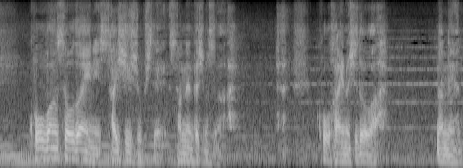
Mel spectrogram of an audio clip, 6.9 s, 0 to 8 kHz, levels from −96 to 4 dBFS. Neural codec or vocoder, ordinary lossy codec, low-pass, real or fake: none; none; none; real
